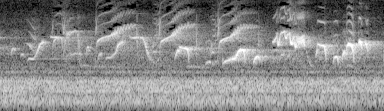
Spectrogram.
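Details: Dawn song of a Chinese hwamei near a home in Japan in June, heard daily at dawn and dusk: rapid repeated whistled phrases, rising and falling slurs about one and a half per second, over faint steady noise.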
